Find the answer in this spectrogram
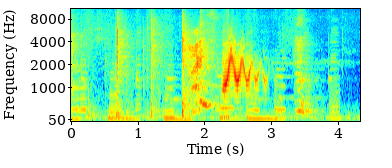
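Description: Upbeat background music with a bouncing bass line and sharp percussive hits, and a wobbling, boing-like tone a little after two seconds in.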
